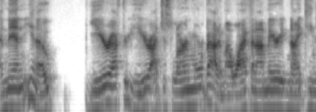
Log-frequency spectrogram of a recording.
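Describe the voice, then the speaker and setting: A man speaks at a fairly quick pace in a medium pitch with ordinary pitch variation. He has a normal speaking voice. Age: 60s. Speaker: note investor and educator. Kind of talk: podcast interview. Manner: frequent false starts and repetitions.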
